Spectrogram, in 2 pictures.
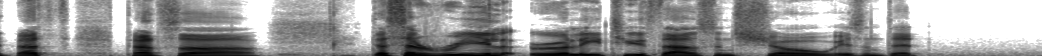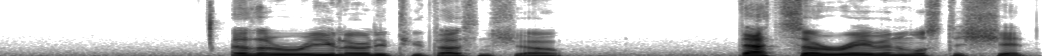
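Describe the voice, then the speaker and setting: A man in his thirties chats casually with live-stream viewers, rambling, swearing and joking at his own expense. He speaks slowly and pauses often, swinging between loud excited bursts and low mumbles. The recording is dry.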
